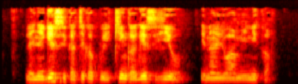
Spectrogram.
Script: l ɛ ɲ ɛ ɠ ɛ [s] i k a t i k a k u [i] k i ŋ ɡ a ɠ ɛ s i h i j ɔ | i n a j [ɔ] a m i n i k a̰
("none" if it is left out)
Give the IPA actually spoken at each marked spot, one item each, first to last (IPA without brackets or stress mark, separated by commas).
s, i, ɔ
